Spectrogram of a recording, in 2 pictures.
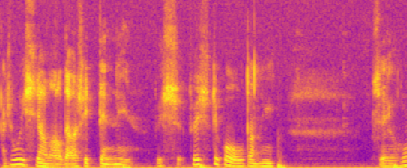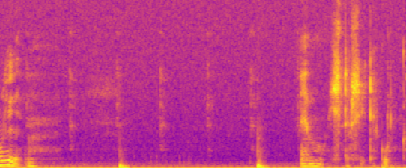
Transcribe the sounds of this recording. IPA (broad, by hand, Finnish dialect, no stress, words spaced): ruisjɑlɑːltɑ jɑ sitːen niːn pys pystykoːltɑ niːn se oli mæː muistɑs sitæ kuiŋkɑ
